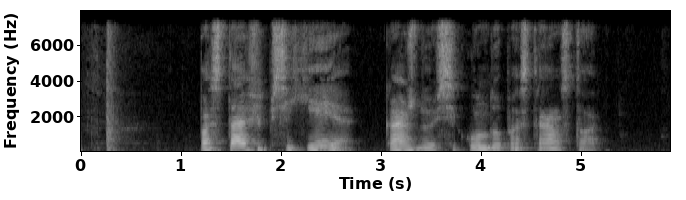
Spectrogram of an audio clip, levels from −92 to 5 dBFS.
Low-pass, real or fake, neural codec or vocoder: 7.2 kHz; real; none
